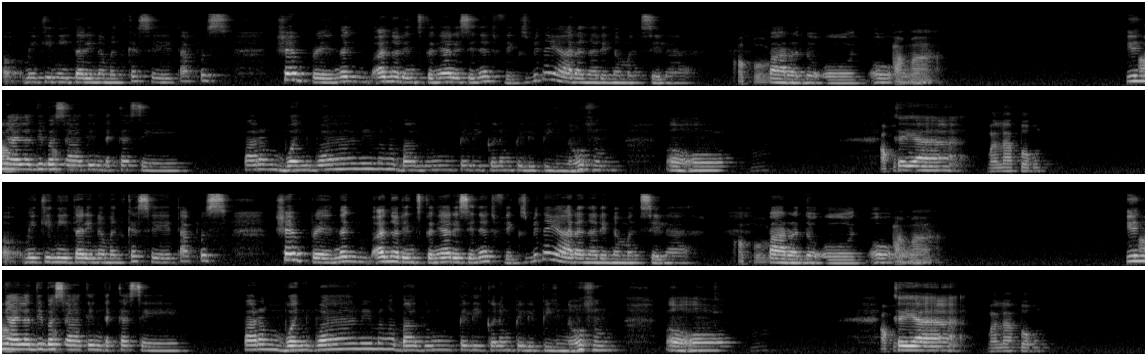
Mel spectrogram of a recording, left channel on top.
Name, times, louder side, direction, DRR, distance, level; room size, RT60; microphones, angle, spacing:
voice 1, 0.0-6.9 7.7-9.3 11.2-13.2 13.8-18.7 19.9-21.0, right 3 dB, 90° right, 0.8 m, -26 dB
voice 2, 8.9-9.4 11.4-11.6 12.1-12.2 19.0-19.1 20.2-20.3 21.3-21.8, left 2 dB, 15° left, 0.5 m, -33 dB
5.9 x 4.2 x 4.2 m
head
